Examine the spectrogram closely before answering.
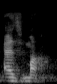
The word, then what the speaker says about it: asthma: have this breathing problem so it is asthma it is not asthma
